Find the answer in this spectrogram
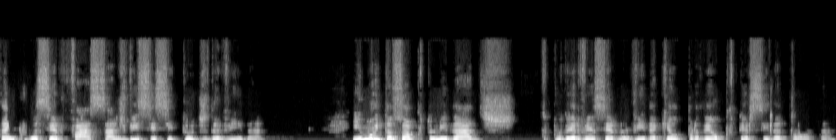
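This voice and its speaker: At a moderate pace, a man speaks in a high voice with lively intonation. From Portugal, Lisbon area. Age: 60s. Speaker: sports medicine doctor. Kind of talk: panel discussion.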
